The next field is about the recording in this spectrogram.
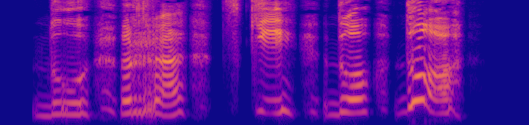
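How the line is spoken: Shrill squeal. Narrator (Russian): взвизгнул он

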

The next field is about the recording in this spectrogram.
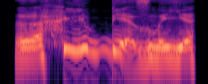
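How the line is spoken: Angry laugh. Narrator (Russian): человек зло посмеялся

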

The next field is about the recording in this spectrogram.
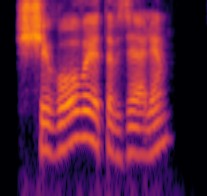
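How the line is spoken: Stern question. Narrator (Russian): строго уточнил ректор

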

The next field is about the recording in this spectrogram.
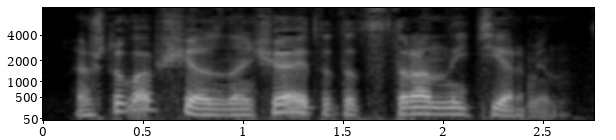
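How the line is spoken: Plain question. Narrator (Russian): спросил я

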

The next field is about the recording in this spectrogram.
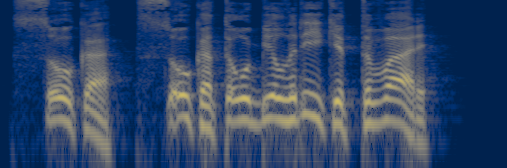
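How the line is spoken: Scream. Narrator (Russian): закричала

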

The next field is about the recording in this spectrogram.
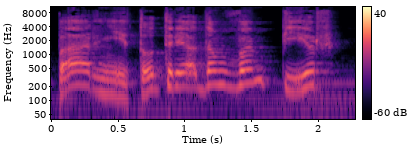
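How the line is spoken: Sudden exclamation. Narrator (Russian): воскликнул вдруг Прозос

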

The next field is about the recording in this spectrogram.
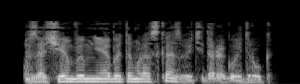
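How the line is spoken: Quiet question. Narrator (Russian): тихо спросил трейдер

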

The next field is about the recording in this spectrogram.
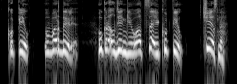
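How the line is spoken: Frightened young man. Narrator (Russian): испуганно ответил парень

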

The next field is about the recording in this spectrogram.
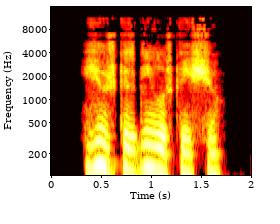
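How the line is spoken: Breathy exhale. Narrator (Russian): выдохнула она

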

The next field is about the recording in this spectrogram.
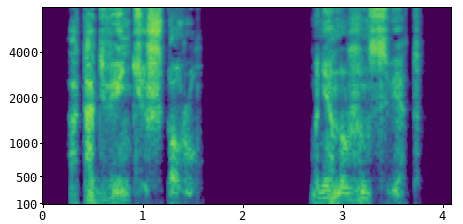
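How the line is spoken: Frightened sharp whisper. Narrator (Russian): он испуганно вздрогнул и сказал резким шепотом

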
